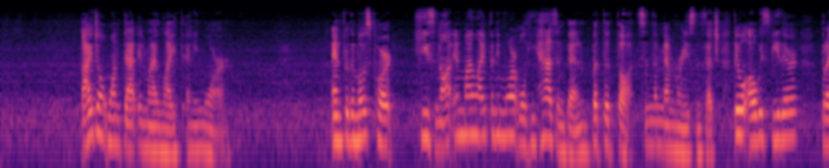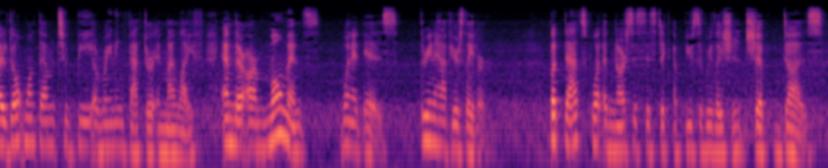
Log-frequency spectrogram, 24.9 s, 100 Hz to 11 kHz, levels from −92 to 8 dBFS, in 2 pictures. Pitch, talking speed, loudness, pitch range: 180 Hz, 170 wpm, -27 LUFS, 160-215 Hz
